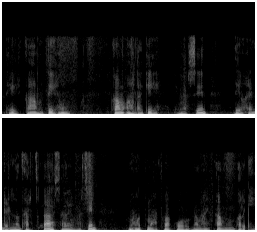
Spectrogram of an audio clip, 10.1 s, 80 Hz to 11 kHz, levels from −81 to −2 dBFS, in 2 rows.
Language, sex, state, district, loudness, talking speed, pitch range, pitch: Sadri, male, Chhattisgarh, Jashpur, -38 LUFS, 100 wpm, 100-115 Hz, 115 Hz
